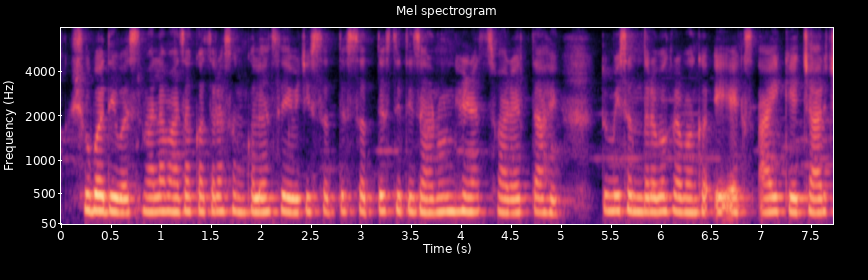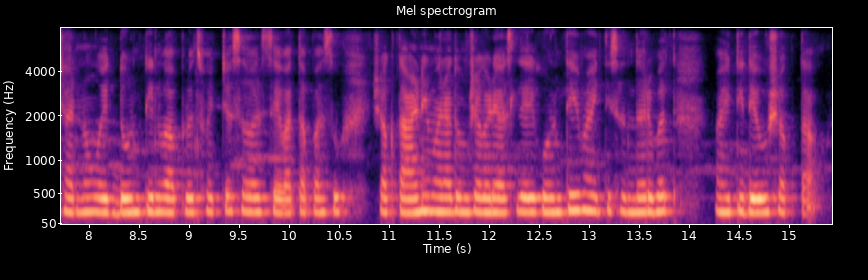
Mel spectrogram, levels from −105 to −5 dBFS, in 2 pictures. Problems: background sounds at intervals, background conversations at intervals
